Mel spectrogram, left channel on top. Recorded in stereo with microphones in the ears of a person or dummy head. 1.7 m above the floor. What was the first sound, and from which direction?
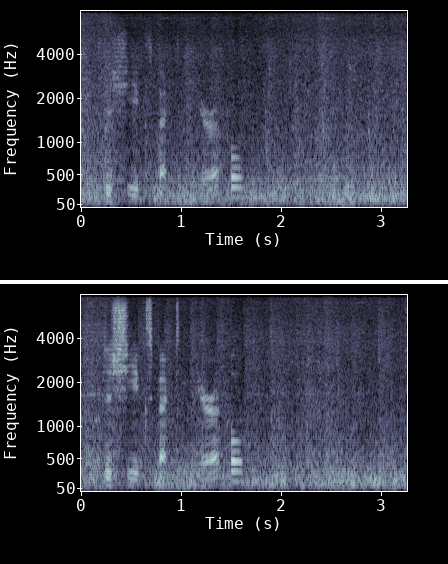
A man speaking, 75° right (ahead or behind).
